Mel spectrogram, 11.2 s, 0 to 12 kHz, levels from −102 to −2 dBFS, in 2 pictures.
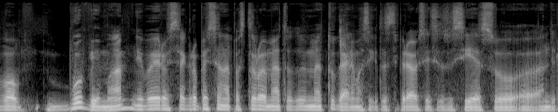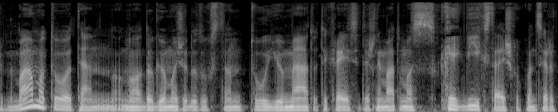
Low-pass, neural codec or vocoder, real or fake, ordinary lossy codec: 10.8 kHz; none; real; AAC, 48 kbps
